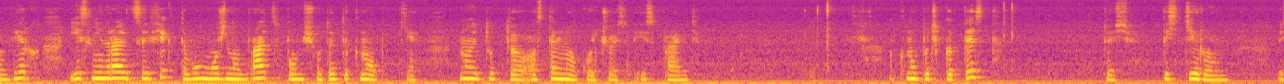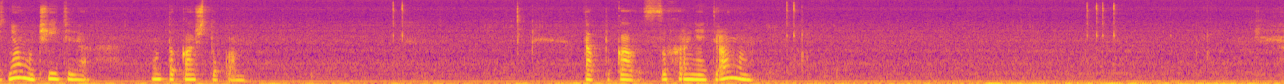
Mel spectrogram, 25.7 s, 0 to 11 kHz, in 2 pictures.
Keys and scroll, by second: 8.3 F9.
